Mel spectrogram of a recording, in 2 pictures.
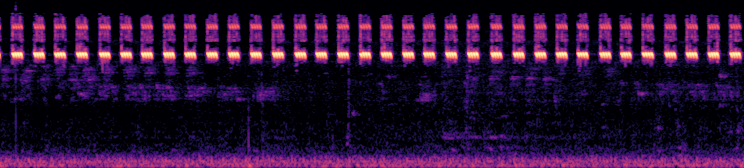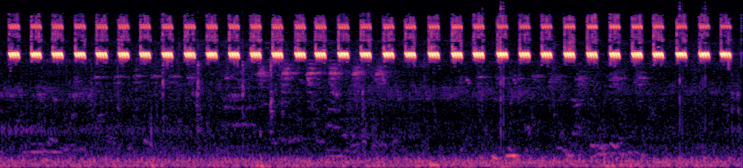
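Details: A cricket keeps up a rapid, regular series of piercing high chirps, about four a second, with faint low background noise.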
